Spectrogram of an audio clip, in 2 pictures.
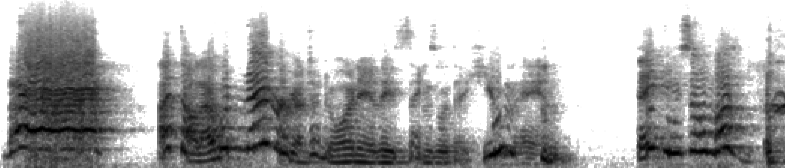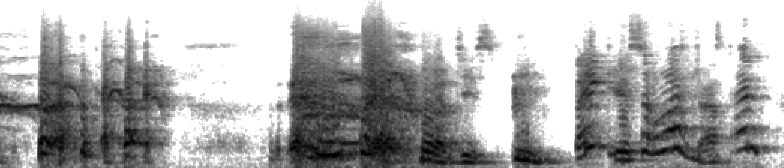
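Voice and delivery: very high, gushing falsetto; squeaky creature thanking with glee; high excited Moltres voice. Acted. Moltres praising Justin to his boss, high and excited.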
